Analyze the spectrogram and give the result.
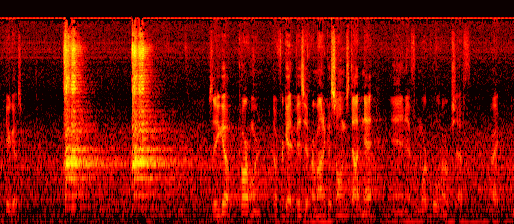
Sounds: Speech

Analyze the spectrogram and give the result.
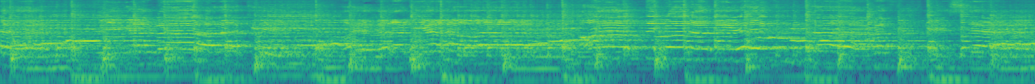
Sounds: Music

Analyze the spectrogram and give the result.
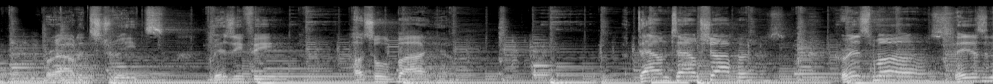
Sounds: Music, Christmas music

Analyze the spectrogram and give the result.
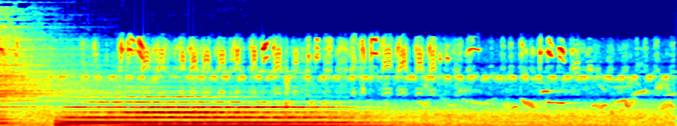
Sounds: black capped chickadee calling

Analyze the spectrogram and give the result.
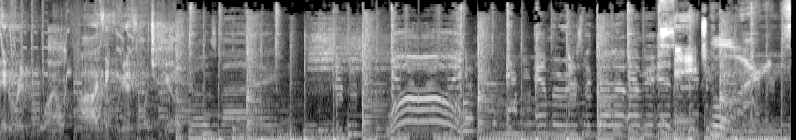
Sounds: Music, Speech

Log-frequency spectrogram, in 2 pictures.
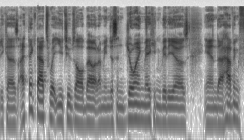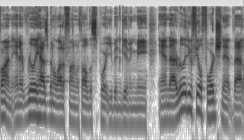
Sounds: Speech

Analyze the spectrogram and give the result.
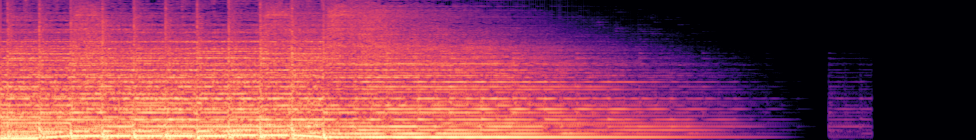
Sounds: Music

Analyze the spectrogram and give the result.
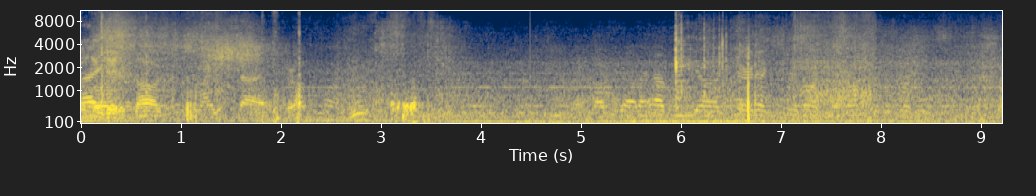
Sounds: skiing

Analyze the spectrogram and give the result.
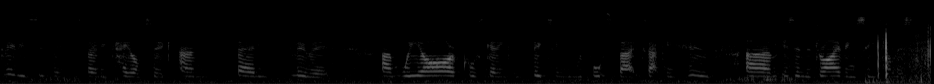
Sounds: Speech

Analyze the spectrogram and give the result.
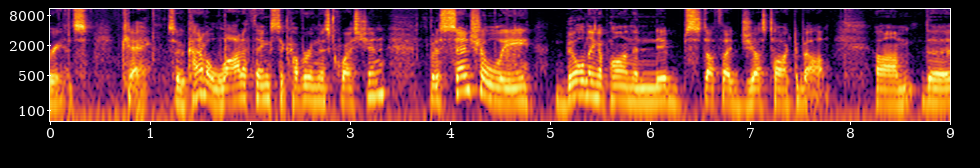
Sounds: Speech

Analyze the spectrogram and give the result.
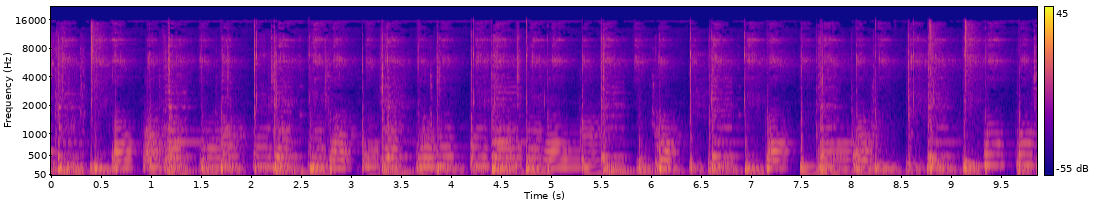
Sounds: French horn, Brass instrument

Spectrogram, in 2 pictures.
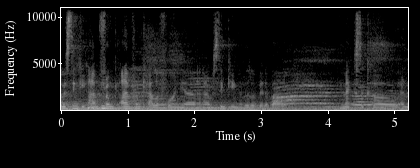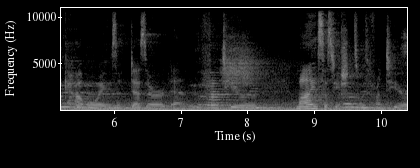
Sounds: Music, Speech

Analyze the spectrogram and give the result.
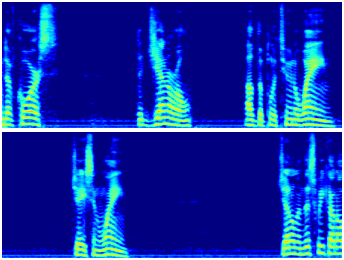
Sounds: Speech

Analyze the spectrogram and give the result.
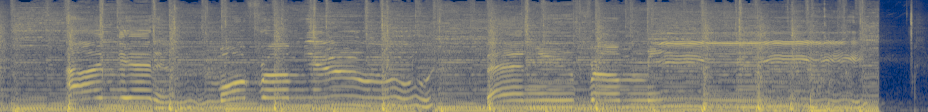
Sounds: Music, Speech, Vocal music

